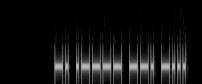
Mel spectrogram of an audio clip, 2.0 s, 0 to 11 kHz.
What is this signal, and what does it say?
Morse code, heard as a keyed tone, about 46 wpm, 690 Hz. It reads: N1GB
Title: NA SOTA Chaser Callsigns 45wpm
